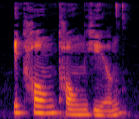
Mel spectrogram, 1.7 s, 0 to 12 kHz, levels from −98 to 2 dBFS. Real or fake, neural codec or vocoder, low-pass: real; none; 10.8 kHz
